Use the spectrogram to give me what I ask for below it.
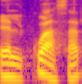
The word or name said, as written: quasar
